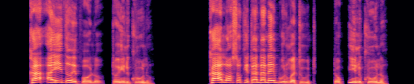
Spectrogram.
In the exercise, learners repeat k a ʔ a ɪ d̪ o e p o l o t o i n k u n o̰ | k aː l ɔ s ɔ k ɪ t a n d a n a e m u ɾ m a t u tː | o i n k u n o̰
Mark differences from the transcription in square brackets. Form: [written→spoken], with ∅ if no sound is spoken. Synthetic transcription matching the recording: k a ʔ a ɪ d̪ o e p o l o t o i n k u n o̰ | k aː l ɔ s ɔ k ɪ t a n d a n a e [m→b] u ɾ m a t u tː | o i n k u n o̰

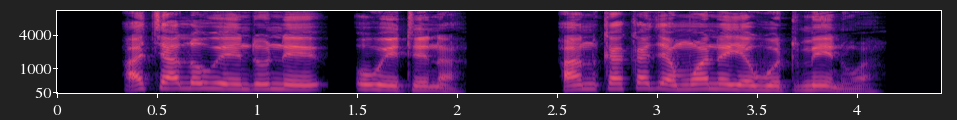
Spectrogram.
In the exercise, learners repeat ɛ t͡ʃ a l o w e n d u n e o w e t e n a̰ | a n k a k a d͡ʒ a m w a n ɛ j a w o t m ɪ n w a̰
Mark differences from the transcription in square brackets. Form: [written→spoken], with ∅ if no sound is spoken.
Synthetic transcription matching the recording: [ɛ→a] t͡ʃ a l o w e n d [u→o] n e o w e t e n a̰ | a n k a k a d͡ʒ a m w a n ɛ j a w o t m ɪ n w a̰

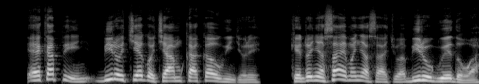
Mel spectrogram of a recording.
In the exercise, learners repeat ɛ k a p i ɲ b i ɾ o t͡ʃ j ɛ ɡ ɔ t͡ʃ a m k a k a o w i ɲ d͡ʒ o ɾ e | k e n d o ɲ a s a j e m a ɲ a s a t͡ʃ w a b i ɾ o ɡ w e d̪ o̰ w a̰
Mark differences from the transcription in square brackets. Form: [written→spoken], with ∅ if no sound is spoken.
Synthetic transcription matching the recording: ɛ k a p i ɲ b i ɾ o t͡ʃ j ɛ ɡ ɔ t͡ʃ a m k a k a o w i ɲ d͡ʒ o ɾ e | k e n d o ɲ a s a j e m a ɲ a s a t͡ʃ w a b i ɾ o ɡ w e d̪ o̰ w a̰

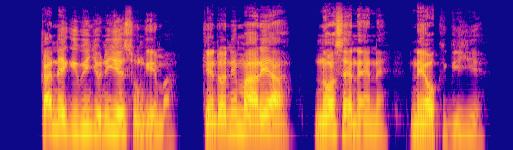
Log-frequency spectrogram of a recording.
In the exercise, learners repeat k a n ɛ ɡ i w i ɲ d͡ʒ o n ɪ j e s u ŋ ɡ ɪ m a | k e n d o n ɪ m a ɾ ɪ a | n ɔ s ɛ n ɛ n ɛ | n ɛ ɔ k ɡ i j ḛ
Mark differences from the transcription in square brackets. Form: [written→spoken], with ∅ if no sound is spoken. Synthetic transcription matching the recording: k a n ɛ ɡ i w i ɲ d͡ʒ o n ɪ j e s u ŋ ɡ ɪ m a | k e n d o n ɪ m a ɾ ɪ a | n ɔ s ɛ n ɛ n ɛ | n ɛ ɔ k ɡ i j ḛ

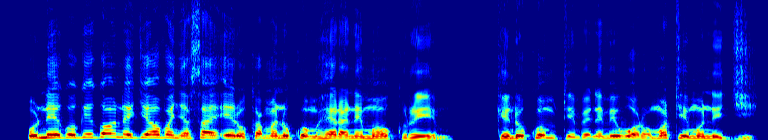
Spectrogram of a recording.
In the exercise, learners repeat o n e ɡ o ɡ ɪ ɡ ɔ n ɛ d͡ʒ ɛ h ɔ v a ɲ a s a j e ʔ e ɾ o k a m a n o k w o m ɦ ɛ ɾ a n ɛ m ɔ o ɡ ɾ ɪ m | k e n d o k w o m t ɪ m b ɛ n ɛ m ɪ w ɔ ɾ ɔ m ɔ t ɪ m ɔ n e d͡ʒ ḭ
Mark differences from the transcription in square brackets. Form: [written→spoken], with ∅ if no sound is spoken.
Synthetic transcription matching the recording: o n e ɡ o ɡ ɪ ɡ ɔ n ɛ d͡ʒ ɛ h ɔ v a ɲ a s a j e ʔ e ɾ o k a m a n o k w o m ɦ ɛ ɾ a n ɛ m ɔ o [ɡ→k] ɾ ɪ m | k e n d o k w o m t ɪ m b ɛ n ɛ m ɪ w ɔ ɾ ɔ m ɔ t ɪ m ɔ n e d͡ʒ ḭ

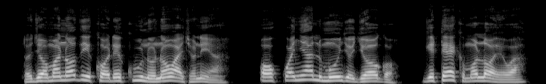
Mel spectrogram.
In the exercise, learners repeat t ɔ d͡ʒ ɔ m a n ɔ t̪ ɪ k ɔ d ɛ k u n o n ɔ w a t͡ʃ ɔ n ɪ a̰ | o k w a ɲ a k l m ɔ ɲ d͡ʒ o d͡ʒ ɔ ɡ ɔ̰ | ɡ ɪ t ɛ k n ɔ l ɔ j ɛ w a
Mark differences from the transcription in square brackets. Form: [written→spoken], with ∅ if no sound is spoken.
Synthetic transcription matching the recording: t ɔ d͡ʒ ɔ m a n ɔ [t̪→d̪] ɪ k ɔ d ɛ k u n o n ɔ w a t͡ʃ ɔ n ɪ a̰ | [o→ɔ] k w a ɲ a [k→∅] l m [ɔ→o] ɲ d͡ʒ o d͡ʒ ɔ ɡ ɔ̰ | ɡ ɪ t ɛ k [n→m] ɔ l ɔ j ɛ w a

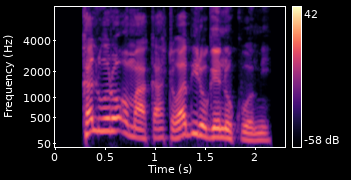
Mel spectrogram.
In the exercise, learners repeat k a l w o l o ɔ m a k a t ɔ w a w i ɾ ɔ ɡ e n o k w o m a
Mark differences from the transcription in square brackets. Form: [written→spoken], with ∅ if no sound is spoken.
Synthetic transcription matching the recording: k a l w o [l→ɾ] o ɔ m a k a t ɔ w a [w→b] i ɾ [ɔ→o] ɡ e n o k w o m [a→i]

